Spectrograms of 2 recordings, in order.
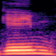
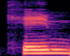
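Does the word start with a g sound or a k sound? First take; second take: g sound; k sound. First: The word starts with a voiced g sound. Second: The word starts with a breathy k sound. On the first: The speaker calls it right. "এটার উচ্চারণ কিন্তু গেম হবে" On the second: The speaker calls it wrong. "আবার খেইম বললেন না"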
